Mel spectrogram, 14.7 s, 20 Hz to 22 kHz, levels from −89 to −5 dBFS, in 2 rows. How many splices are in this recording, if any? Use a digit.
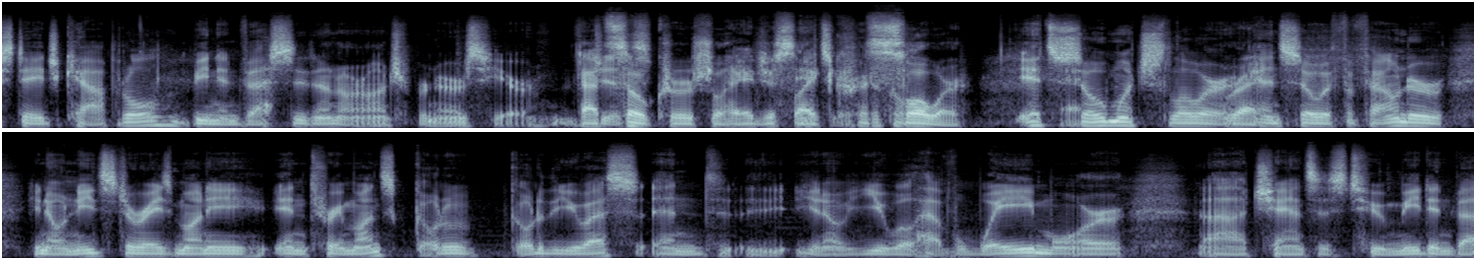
0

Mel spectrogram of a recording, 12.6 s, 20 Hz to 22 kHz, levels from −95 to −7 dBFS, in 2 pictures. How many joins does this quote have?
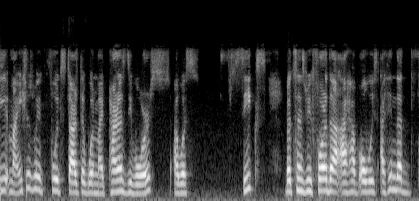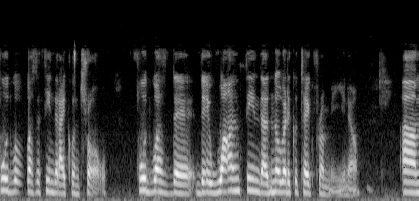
1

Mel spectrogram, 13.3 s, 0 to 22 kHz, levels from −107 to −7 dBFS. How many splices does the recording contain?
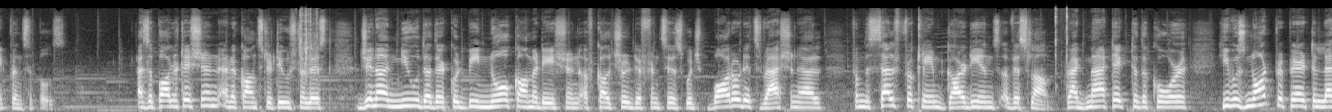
0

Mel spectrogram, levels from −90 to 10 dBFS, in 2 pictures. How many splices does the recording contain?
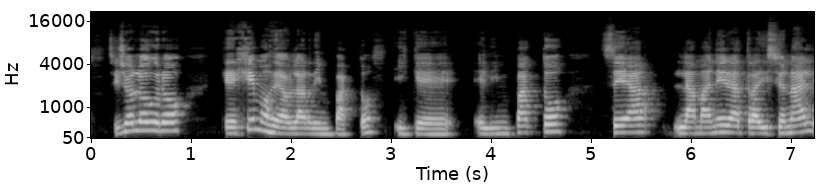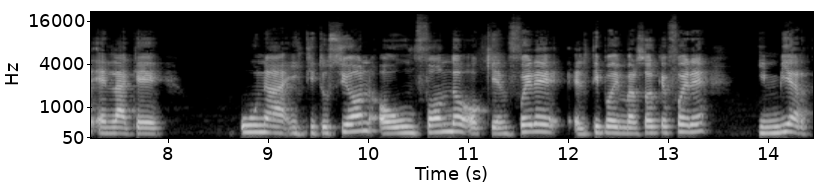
2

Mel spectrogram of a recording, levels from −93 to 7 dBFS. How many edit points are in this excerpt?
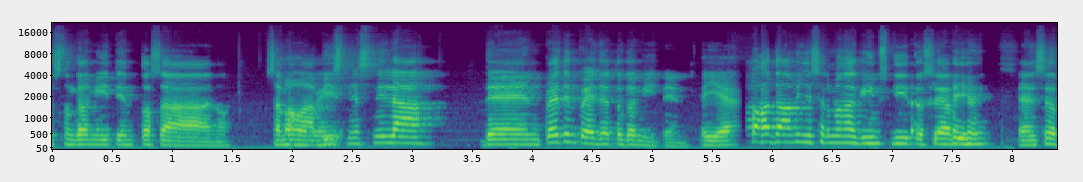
1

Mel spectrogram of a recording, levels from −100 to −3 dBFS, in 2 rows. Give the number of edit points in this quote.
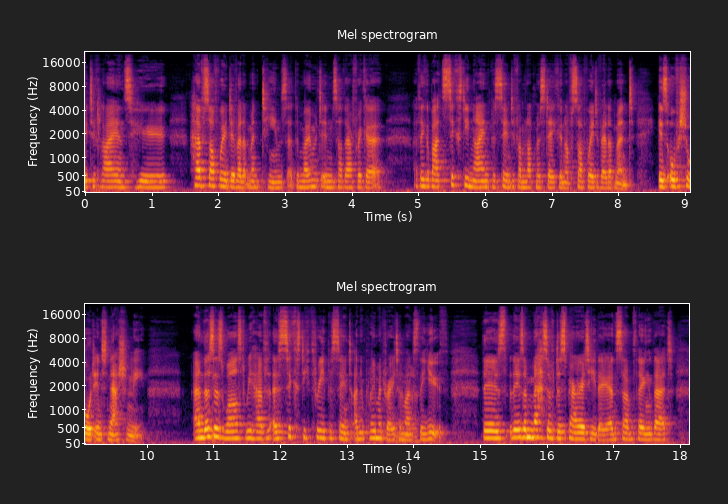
0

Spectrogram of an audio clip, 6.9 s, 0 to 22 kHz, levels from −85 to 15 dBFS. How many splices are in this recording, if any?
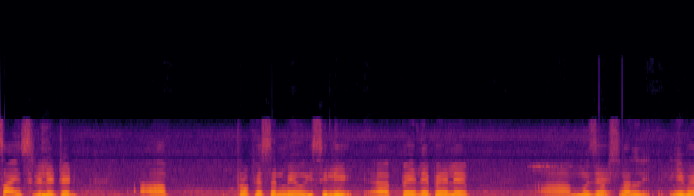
1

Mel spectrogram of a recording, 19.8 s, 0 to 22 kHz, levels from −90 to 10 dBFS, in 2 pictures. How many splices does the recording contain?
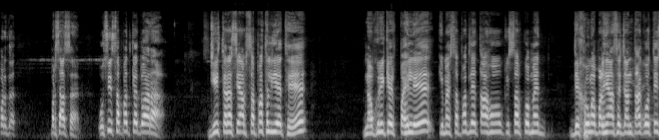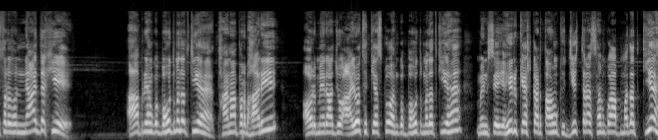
0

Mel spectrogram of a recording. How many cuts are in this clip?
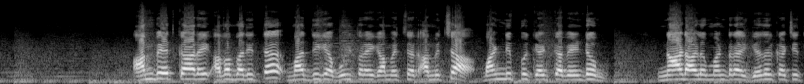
1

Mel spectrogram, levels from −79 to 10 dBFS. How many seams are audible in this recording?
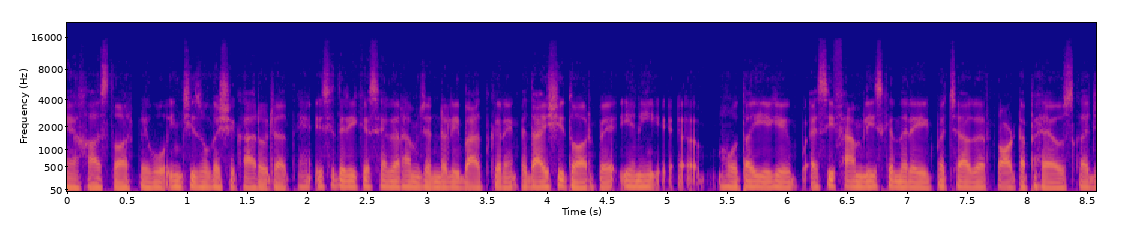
2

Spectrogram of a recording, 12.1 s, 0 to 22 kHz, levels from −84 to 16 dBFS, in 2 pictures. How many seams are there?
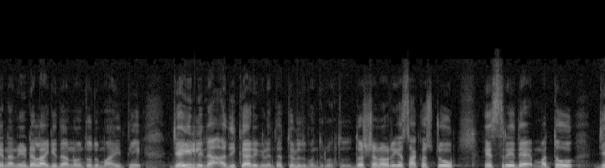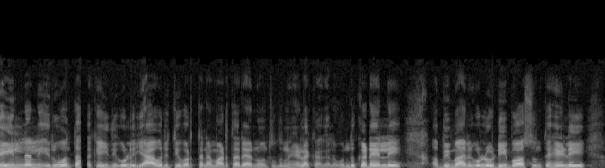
0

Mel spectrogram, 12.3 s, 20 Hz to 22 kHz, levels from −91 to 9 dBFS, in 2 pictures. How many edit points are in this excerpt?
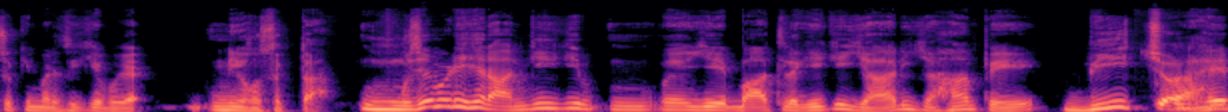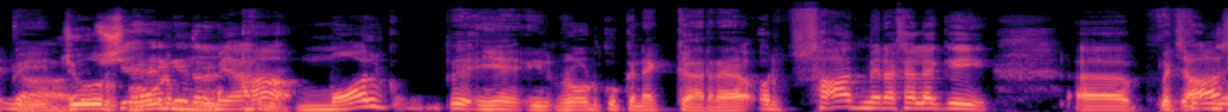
1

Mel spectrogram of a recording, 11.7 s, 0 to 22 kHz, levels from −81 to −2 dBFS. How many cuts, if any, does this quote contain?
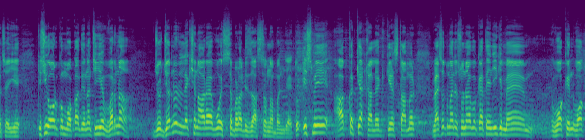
0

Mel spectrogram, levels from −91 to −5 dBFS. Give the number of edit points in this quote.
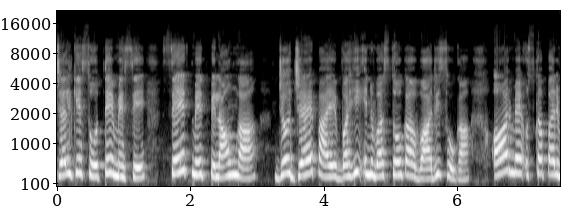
0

